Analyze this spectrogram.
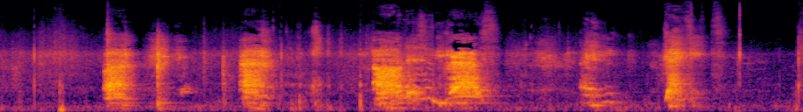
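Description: Water splashes and sloshes in a toilet bowl.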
